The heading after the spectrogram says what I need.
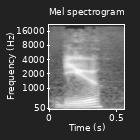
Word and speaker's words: Ryu: of the background of, in Japanese, his name is pronounced Ryu. It's kind of like a Japanese R is like an L and an R kind of mix. So Ryu is how you pronounce it.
